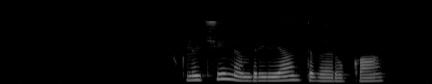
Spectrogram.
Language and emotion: Russian, neutral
